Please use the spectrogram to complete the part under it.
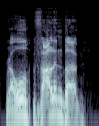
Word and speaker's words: Wallenberg: You pronounce the W like a V. Aha. Raul Wallenberg.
